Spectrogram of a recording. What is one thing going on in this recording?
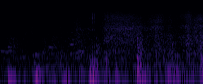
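A wooden window slides open with a knock.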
